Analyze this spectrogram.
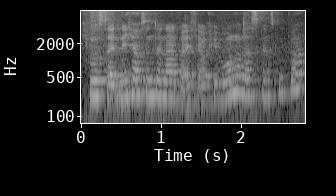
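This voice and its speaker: Woman's fairly high voice with ordinary pitch variation, noticeable background noise and audible room echo. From Berlin. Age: young. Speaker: basketball player. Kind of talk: panel talk before live audience. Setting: event venue with audience.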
